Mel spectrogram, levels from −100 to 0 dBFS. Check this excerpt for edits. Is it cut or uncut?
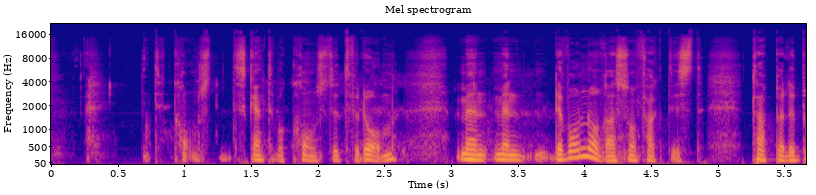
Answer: uncut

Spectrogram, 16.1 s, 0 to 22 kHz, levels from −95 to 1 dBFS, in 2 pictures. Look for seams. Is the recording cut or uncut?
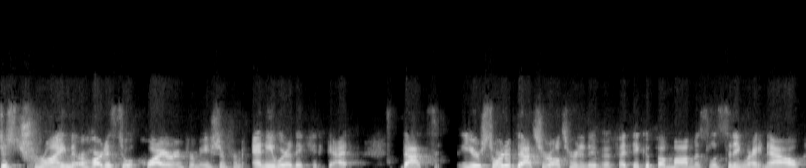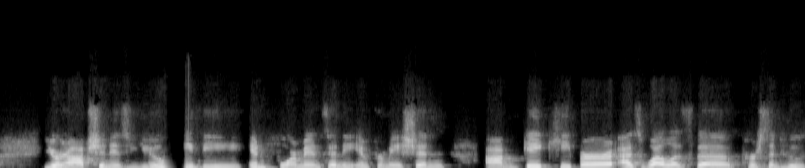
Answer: uncut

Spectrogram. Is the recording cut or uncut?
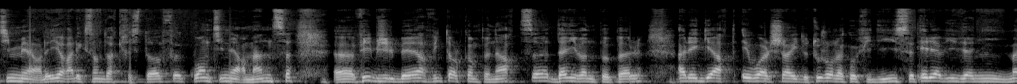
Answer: cut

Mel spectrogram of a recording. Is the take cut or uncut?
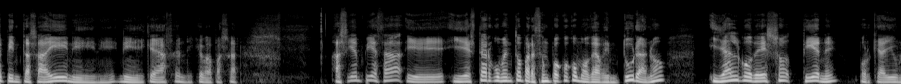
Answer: cut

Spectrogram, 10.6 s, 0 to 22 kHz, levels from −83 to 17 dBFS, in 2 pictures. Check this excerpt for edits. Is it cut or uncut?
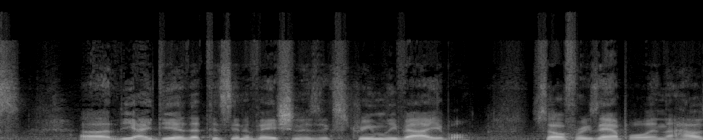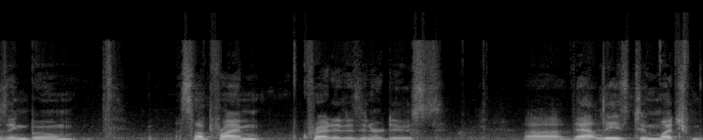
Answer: uncut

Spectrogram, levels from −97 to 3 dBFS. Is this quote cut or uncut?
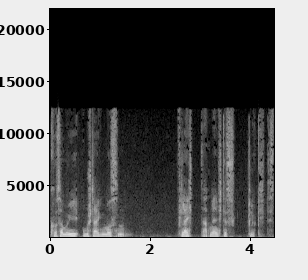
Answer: uncut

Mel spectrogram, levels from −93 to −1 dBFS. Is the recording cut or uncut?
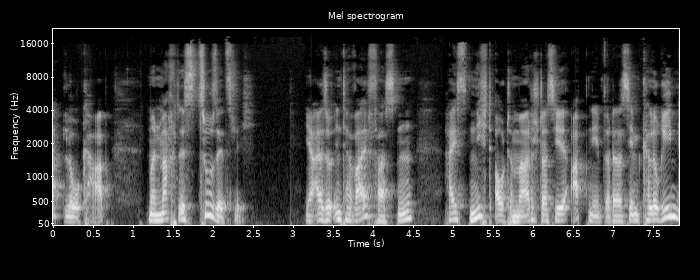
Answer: uncut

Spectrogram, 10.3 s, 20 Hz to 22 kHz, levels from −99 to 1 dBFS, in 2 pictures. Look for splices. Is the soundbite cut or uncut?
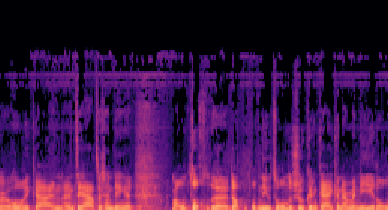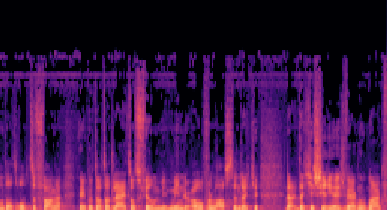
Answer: uncut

